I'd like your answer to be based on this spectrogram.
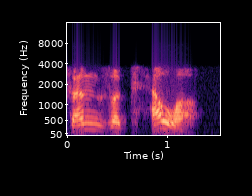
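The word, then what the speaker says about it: Senzatela: You know, also, you know, the guy, if you want to dig even farther down, Antonio Senzatella.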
